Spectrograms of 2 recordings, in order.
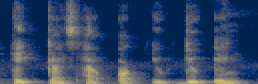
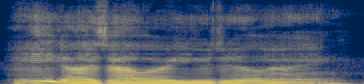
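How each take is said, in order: First: Each word is short and detached. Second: The words slur smoothly together.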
